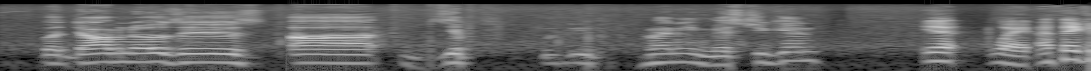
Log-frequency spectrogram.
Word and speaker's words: Ypsilanti: Like he did his eat the menu for Domino's today, and I think it was Ypsilanti. That's what it is. We could get CMC in here for a better pronunciation since he is a Michigan.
